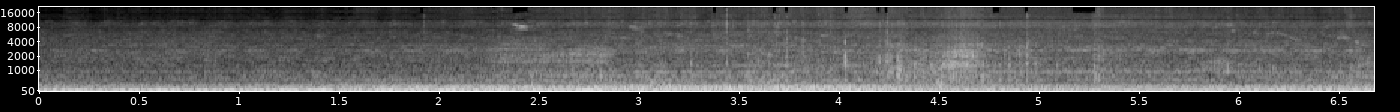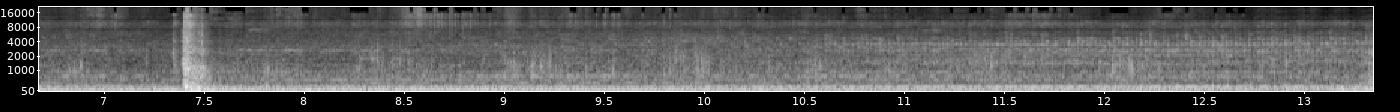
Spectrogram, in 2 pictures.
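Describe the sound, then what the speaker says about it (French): A 1967 Ford Mustang convertible's top folds down into its storage compartment over a steady low engine idle and motor hum, with a single sharp click about halfway through. "la capote se range très très bien dans son compartiment"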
